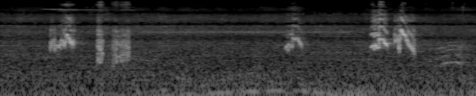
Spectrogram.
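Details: Male and female pet budgerigars preening one another as a sign of bonding; several brief squeaky chirps and scratchy squawks come in small clusters over about five seconds, with a low background hum.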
